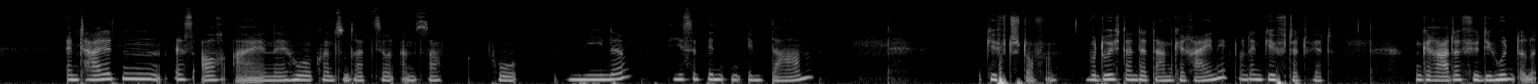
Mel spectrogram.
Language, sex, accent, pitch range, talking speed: German, female, German, 195-245 Hz, 100 wpm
